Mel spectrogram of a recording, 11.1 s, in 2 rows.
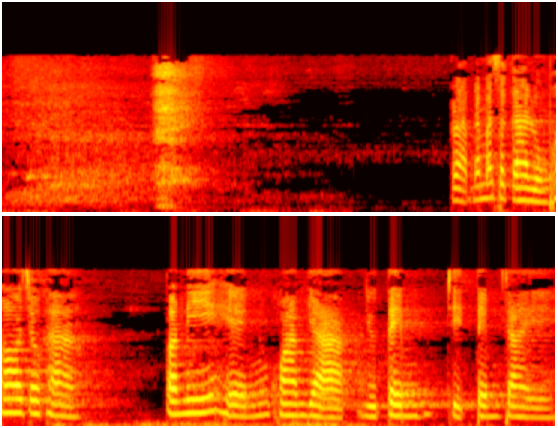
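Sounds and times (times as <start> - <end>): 
laughter: 0.0 - 1.6
person catching breath after speaking fast: 1.5 - 2.4
speech: 4.6 - 6.4, 7.2 - 11.0.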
